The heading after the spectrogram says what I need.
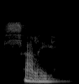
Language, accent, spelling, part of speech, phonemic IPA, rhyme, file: English, Southern England, Sally, proper noun / noun, /ˈsæl.i/, -æli, LL-Q1860 (eng)-Sally.wav
- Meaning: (proper noun) 1. A diminutive of the female given name Sarah, also used as a formal given name 2. A nickname for the Salvation Army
